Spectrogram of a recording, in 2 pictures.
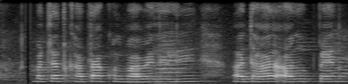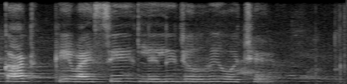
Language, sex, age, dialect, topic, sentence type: Maithili, female, 25-30, Angika, banking, statement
